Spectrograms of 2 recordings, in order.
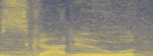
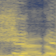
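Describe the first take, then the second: First: The name begins with an 'sk' sound. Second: The name begins with an 'sh' sound. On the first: The speaker calls it wrong. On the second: The speaker calls it right.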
